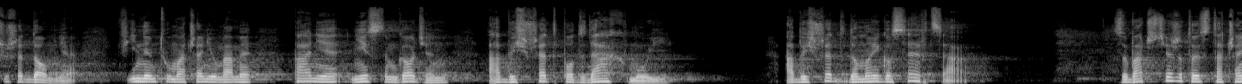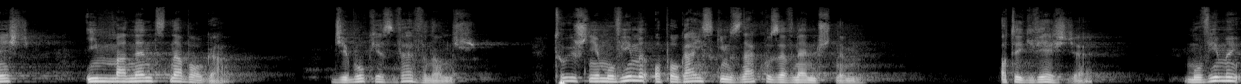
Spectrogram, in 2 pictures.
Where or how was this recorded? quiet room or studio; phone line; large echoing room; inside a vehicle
large echoing room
